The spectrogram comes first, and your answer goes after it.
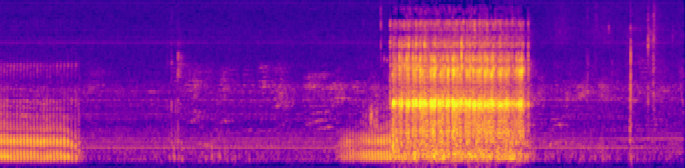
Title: Ronnie the snoring dog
